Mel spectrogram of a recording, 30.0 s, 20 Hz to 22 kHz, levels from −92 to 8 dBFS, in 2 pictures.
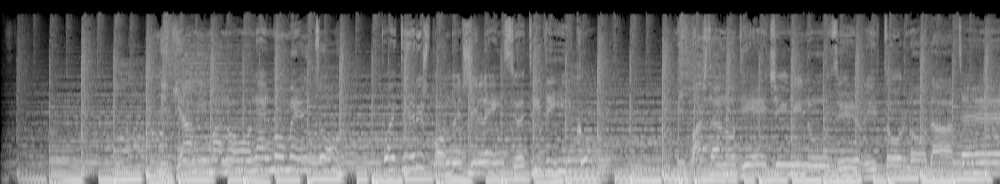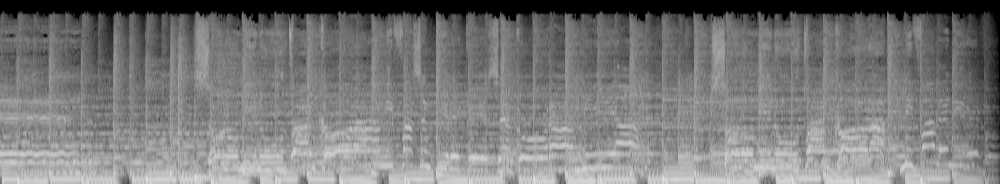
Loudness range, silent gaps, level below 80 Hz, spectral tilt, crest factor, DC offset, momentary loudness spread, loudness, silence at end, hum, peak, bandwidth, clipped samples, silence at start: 1 LU; none; -18 dBFS; -5 dB/octave; 12 dB; under 0.1%; 4 LU; -13 LUFS; 0.1 s; none; 0 dBFS; 17 kHz; under 0.1%; 0.25 s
